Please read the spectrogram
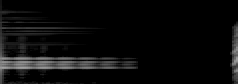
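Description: End of a short electronic intro jingle: a bright chime chord ringing out with a pulsing wobble, fading away about a second in.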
